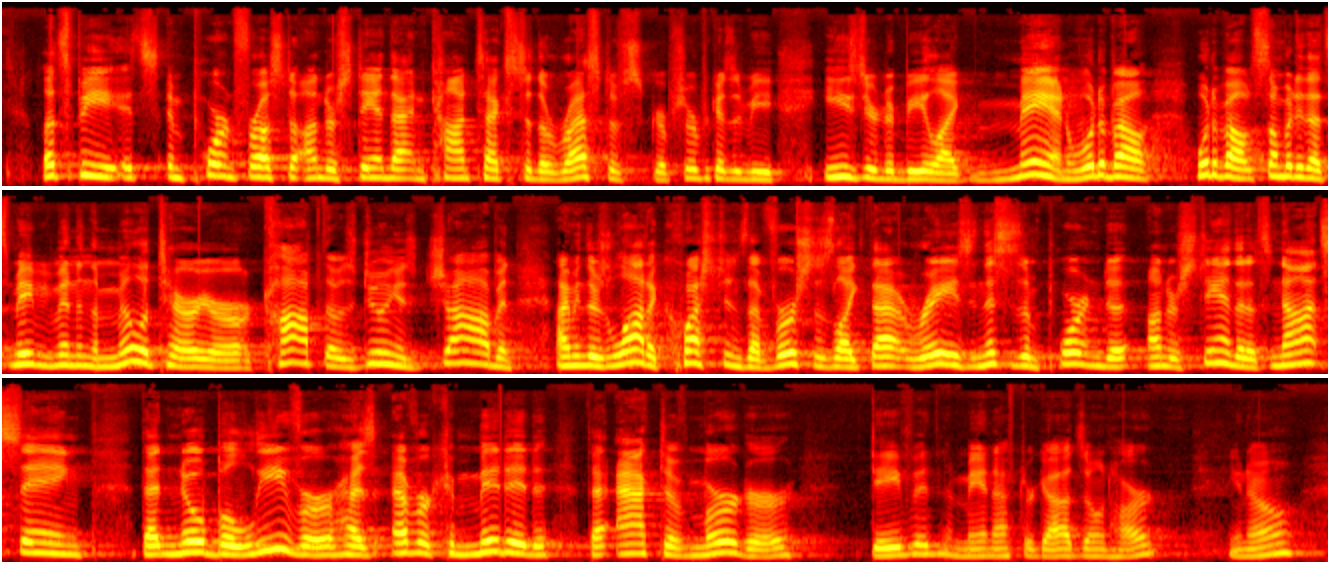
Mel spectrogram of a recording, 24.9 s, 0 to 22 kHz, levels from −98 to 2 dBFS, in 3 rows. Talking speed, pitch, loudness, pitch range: 205 wpm, 195 Hz, -23 LUFS, 180-220 Hz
